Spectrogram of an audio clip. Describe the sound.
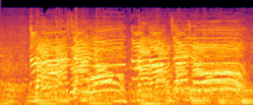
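A crowd cheers and shouts loudly, many high voices overlapping in rising and falling yells, surging in waves for about four seconds after a brief quiet start.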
